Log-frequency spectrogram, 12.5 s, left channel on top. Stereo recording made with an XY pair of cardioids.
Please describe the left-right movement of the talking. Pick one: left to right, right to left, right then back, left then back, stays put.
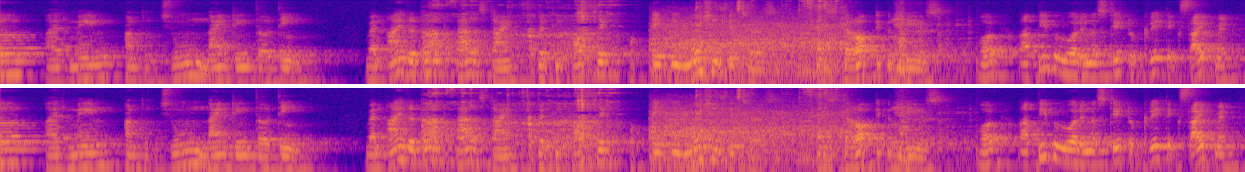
left then back.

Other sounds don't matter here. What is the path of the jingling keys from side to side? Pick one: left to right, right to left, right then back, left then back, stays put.
right to left.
